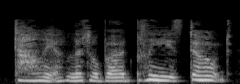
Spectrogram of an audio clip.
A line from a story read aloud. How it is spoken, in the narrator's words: begged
